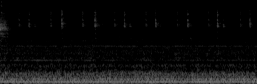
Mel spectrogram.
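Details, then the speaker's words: Ceiling fan (unknown baseball-themed fan from 2013) on high speed: steady low motor hum with light, fairly regular tapping; fan wobbling badly with bracket moving as not fully seated. "So this high speed is annoying because I can hear it taps."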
